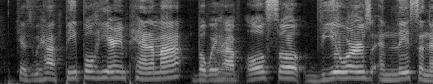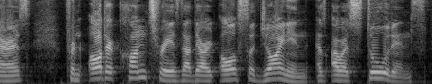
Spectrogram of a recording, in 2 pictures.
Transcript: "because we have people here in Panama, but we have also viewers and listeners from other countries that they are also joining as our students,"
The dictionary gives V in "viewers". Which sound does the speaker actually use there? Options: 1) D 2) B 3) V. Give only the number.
3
